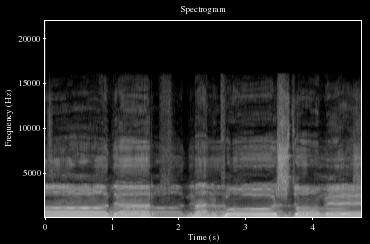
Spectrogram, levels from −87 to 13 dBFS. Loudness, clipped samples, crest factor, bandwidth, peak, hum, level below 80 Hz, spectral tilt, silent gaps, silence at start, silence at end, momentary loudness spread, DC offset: -19 LUFS; under 0.1%; 18 dB; 15.5 kHz; -2 dBFS; none; -54 dBFS; -5 dB/octave; none; 0 s; 0 s; 7 LU; under 0.1%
